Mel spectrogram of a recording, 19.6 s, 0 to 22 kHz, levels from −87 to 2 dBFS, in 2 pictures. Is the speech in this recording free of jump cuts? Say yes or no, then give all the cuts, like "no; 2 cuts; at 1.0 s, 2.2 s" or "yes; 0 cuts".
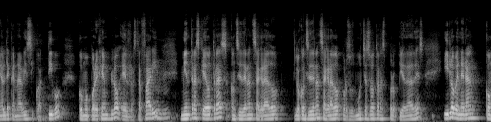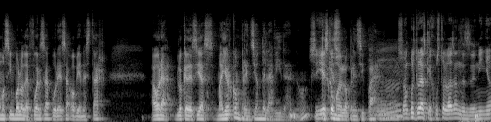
yes; 0 cuts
